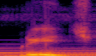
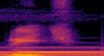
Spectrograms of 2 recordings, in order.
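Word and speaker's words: bridge: ইংরেজি শব্দের মধ্যে ডি এর পর জি আসলে ডি এর উচ্চারণ হয় না বা ডি অনুচ্চারিত থাকে আমরা উদাহরণ সহজে গিয়ে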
